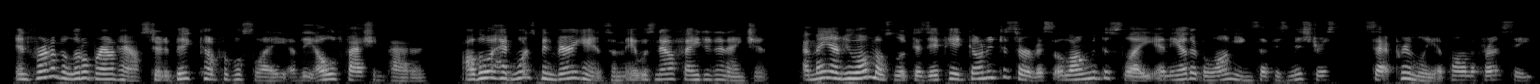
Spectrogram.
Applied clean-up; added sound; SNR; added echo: none; none; none; none.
